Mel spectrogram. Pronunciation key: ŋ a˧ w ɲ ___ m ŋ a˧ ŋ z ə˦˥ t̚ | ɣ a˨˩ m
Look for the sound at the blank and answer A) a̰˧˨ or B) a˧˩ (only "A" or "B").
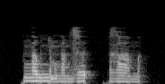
A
